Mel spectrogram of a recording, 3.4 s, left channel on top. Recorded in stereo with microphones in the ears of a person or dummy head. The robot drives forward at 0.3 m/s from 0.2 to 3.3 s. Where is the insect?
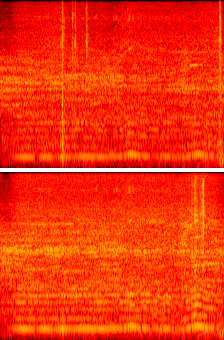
5° left (ahead or behind), 0.8 m.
